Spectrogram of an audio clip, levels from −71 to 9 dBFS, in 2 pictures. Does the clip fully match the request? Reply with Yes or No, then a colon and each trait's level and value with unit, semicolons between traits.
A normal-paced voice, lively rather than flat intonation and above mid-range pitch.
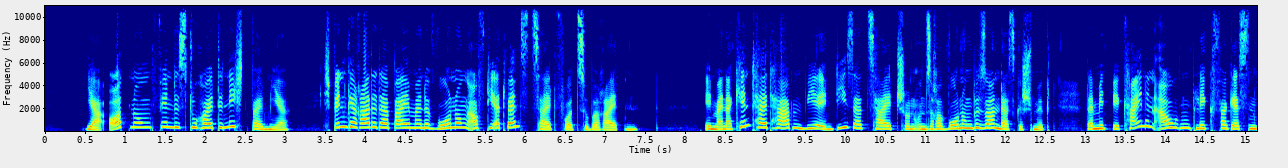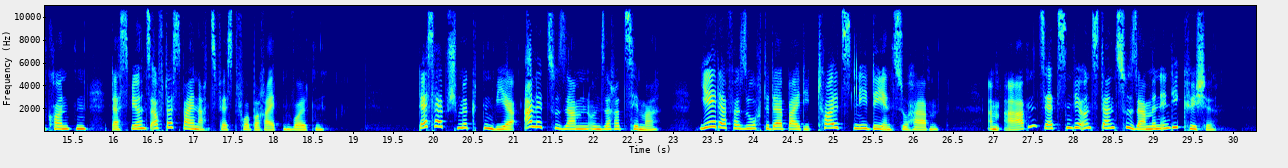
Yes: average, 140 wpm; wide, 7.4 semitones; very high, 280 Hz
